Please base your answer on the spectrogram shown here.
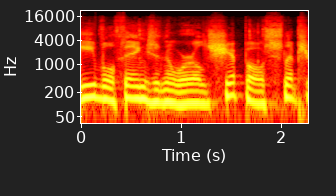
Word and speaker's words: SHPO: State Historic Preservation Office or SHPO pronounced Shipo in government acronym alphabet soup lingo.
